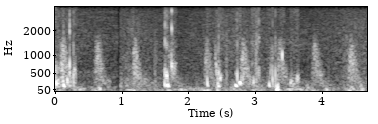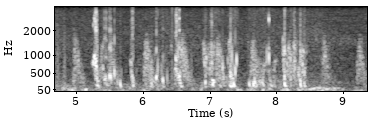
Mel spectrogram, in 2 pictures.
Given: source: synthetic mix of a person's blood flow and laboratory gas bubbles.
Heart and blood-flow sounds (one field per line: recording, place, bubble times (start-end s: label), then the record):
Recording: Doppler ultrasound of blood flow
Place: subclavian vein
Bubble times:
0.00-0.34 s: bubbles
1.60-1.83 s: bubbles
2.25-2.33 s: bubbles
2.36-2.52 s: bubbles
2.65-2.88 s: bubbles
2.93-3.07 s: bubbles
3.17-3.44 s: bubbles
3.50-3.67 s: bubbles
5.21-5.71 s: bubbles
5.79-5.91 s: bubbles
6.01-6.61 s: bubbles
6.88-7.43 s: bubbles
7.55-8.02 s: bubbles
8.07-8.46 s: bubbles
From the record:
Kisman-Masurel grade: 333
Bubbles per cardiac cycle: rolling drumbeat, 9 or more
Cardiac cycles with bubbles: 50 to 99%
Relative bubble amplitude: loud (0.450 to 0.775)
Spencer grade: 3 (all of the cardiac periods contain showers or single bubble signals, but not dominating or overriding the cardiac motion signals)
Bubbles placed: anywhere in the cardiac cycle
